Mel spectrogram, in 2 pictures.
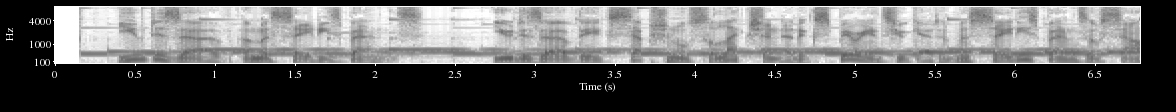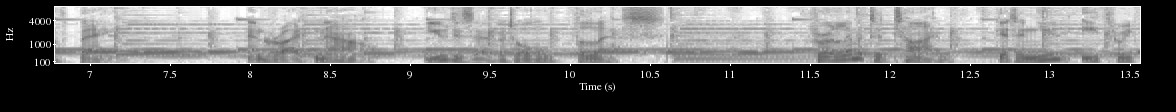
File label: posh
